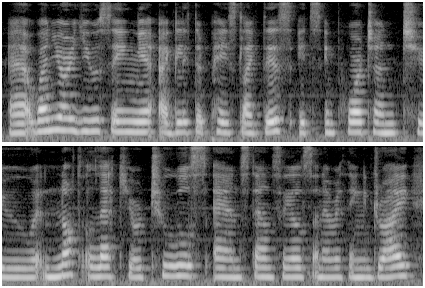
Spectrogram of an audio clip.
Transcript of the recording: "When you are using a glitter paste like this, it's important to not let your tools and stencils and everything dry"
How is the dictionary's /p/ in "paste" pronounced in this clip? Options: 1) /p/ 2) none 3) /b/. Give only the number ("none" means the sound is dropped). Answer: 1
